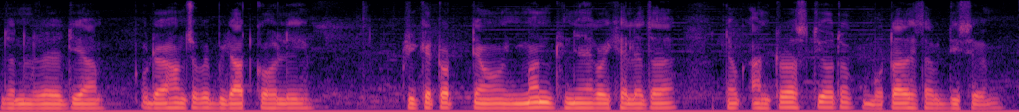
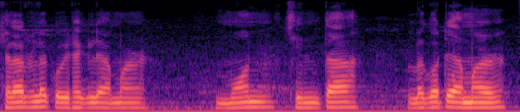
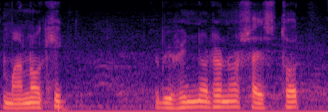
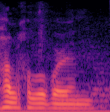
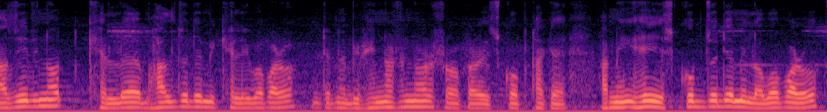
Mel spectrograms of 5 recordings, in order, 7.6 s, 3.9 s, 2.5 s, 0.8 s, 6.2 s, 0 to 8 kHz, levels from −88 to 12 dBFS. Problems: constant background noise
